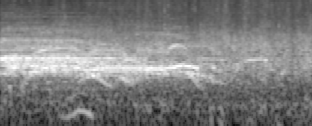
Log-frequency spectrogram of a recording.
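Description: Studio audience applauding, with voices calling out over the clapping. It is loudest at first and eases off a little towards the end.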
